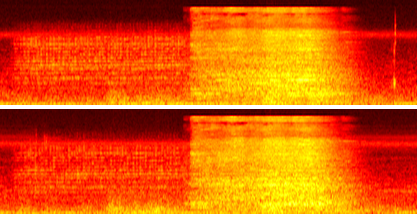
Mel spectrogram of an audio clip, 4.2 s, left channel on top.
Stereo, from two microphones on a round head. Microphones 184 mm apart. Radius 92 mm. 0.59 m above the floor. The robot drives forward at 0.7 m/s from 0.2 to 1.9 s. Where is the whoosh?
10° left (ahead or behind), 1.6 m.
